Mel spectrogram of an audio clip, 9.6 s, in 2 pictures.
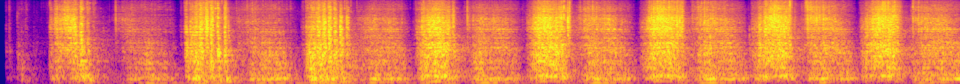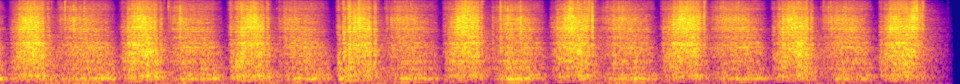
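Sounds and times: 
sawing wood: 0.0 - 9.5.

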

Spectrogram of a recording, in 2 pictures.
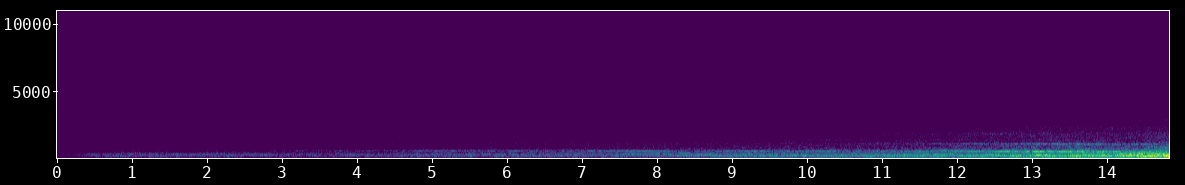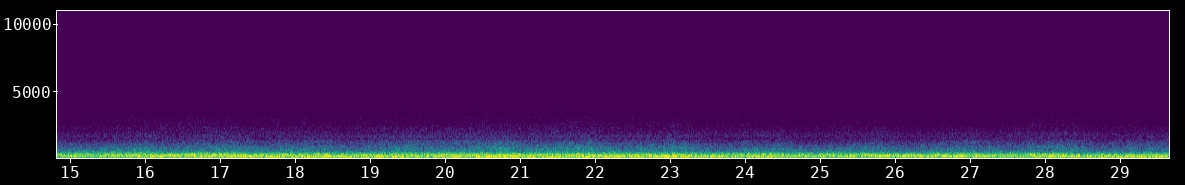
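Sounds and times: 
distant freight train driving by: 6.4 - 29.5.

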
